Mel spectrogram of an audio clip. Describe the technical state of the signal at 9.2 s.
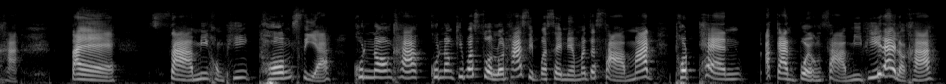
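At 9.2 s the speech signal is intact, with no audible fault at that moment.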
